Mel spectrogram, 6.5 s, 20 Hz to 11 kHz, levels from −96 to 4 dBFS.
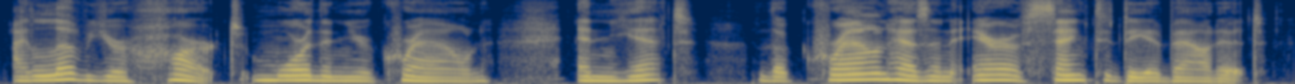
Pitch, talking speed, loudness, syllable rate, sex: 175 Hz, 175 wpm, -18 LUFS, 4.0 syllables/s, female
